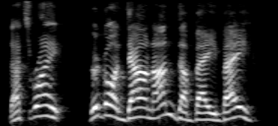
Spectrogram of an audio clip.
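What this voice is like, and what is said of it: Bad put-on Australian accent. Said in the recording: “that was a terrible Australian accent. I should be slapped for that”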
